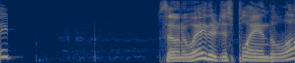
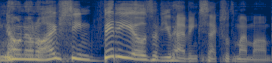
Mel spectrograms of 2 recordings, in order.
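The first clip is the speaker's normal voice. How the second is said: exasperated yell; 5 semitones higher, 8 dB louder than usual. Acted. Son insisting louder.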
